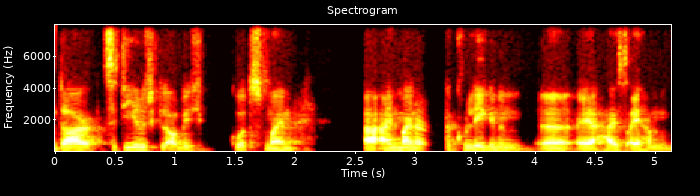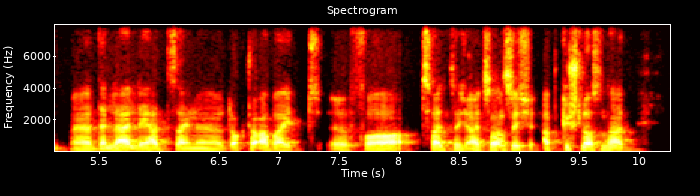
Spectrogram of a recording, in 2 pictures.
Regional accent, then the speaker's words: Syria; moved away; ich bin ursprünglich aus Syrien

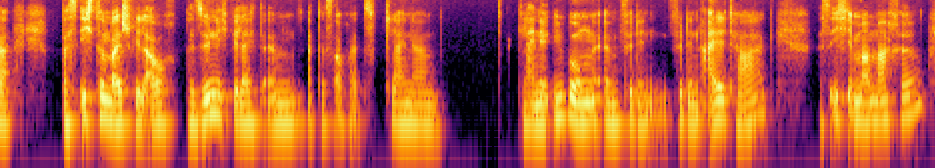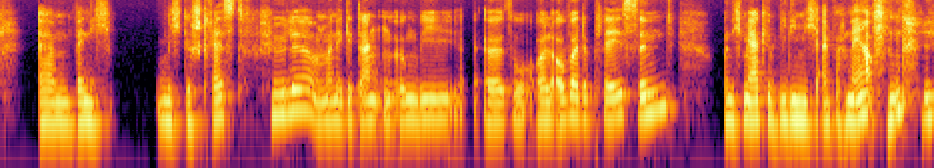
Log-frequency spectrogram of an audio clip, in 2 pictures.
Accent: Konstanz, Baden-Württemberg, Germany; es gibt so Wege in meiner Heimatstadt in Konstanz, die bin ich schon so oft gelaufen.

